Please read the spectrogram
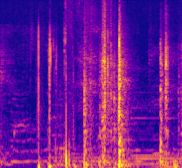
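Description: Several sharp knocks and thunks, about five in a second, over a steady low hum.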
